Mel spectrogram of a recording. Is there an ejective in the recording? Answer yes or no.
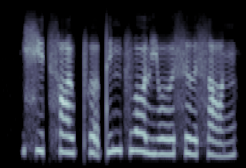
no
